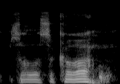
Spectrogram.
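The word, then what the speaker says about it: Solo Sikoa: Solo Solo Sakoa.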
